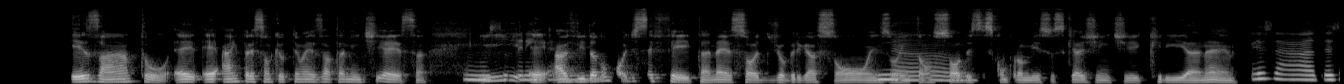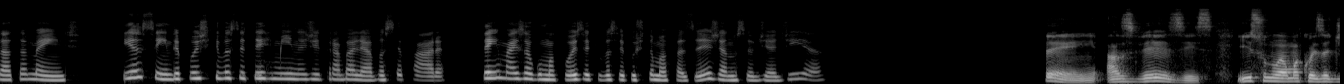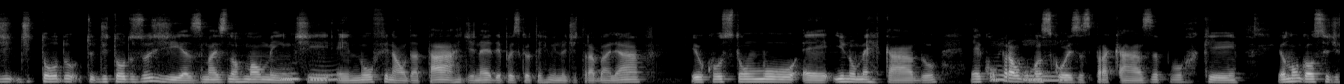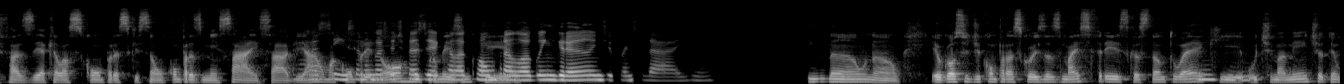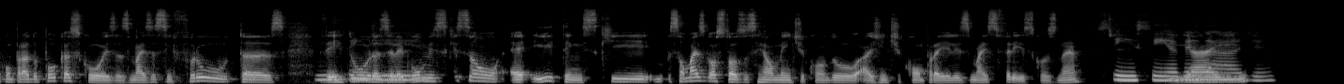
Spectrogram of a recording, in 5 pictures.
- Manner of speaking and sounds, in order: none
- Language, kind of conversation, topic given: Portuguese, advice, Como posso relaxar em casa depois de um dia cansativo?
